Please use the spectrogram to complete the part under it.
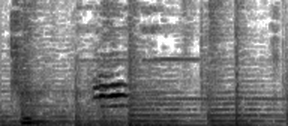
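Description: An indoor female cat meows three or four times in quick succession, each call loud, close and tonal, with short gaps between.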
